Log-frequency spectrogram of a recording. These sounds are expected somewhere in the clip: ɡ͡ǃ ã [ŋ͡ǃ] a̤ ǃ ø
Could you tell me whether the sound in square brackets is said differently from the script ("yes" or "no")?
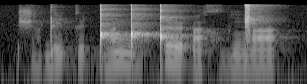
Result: no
